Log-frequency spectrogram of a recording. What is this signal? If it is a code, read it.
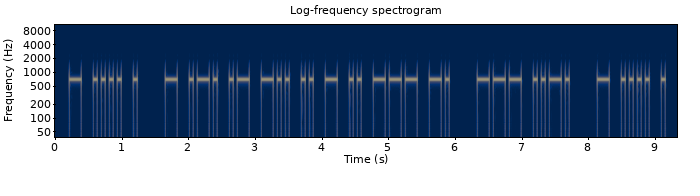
Morse code, heard as a keyed tone, about 19 wpm, 700 Hz. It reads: THE TRADITION OF THE
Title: Sentences from Top 1500 Words 20wpm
